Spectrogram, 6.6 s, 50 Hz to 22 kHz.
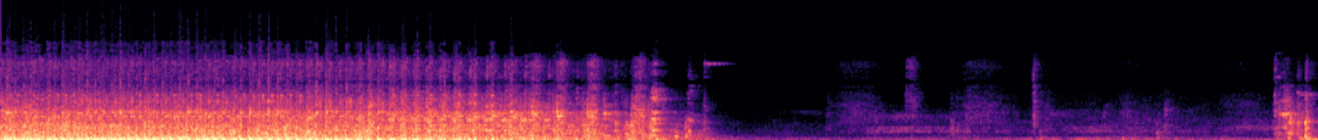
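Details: Ariens ST824 snow blower, 8 hp engine, hard starting; started at idle once fuel reached the carburetor: catches and runs with a fast, fairly even putter, then cuts out; it runs but carburetor needs inspecting.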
